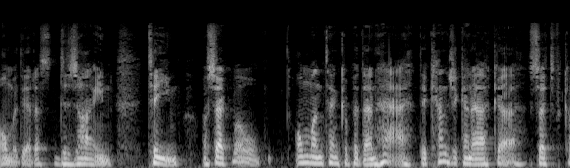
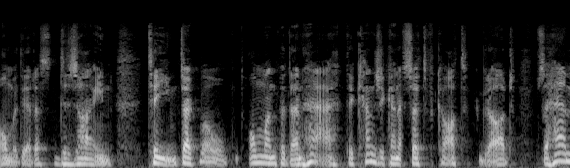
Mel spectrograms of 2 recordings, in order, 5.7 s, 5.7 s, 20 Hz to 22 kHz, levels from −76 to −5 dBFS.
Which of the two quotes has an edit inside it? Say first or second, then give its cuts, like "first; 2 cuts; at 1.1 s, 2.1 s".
second; 4 cuts; at 1.8 s, 2.4 s, 2.8 s, 4.0 s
